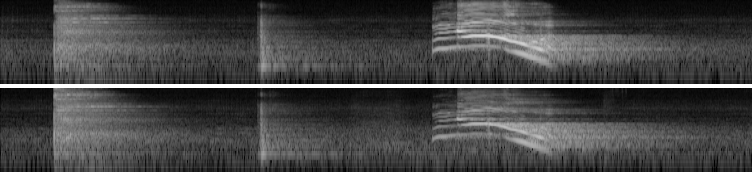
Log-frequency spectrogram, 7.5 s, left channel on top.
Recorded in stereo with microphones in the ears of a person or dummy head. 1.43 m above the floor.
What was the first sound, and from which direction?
Breaking glass, 40° right (ahead or behind).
